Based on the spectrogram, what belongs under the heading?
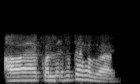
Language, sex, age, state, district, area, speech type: Assamese, male, 30-45, Assam, Biswanath, rural, conversation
